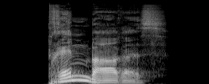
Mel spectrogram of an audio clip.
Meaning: strong/mixed nominative/accusative neuter singular of trennbar
- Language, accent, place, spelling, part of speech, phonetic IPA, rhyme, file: German, Germany, Berlin, trennbares, adjective, [ˈtʁɛnbaːʁəs], -ɛnbaːʁəs, De-trennbares.ogg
